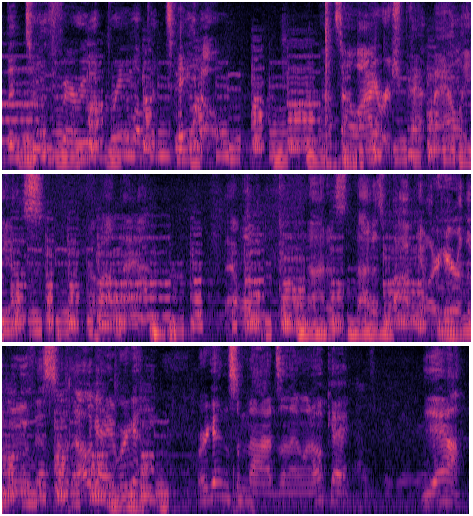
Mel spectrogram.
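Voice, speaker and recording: A man calling an amateur hockey game from the booth, roasting players with playful jokes. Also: a little high. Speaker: play-by-play announcer. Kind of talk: joking amateur hockey commentary. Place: rink booth.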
